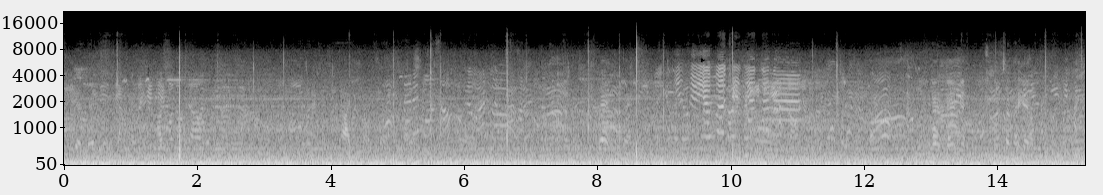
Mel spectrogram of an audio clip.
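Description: Distant, indistinct voices calling out across an open playing field, heard in short bursts, over a steady low rumble, with a few sharp clicks.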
